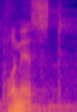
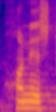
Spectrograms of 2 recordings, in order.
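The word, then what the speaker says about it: honest: ম্যান, অনেস্ট ম্যান, ওকে, এইচ ও এন এস টি, অনেস্ট, এখানে এইচের উচ্চারণটা কিন্তু নেই, হনেস্ট আমরা বলছি না, বলছি অনেস্ট, ওকে।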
